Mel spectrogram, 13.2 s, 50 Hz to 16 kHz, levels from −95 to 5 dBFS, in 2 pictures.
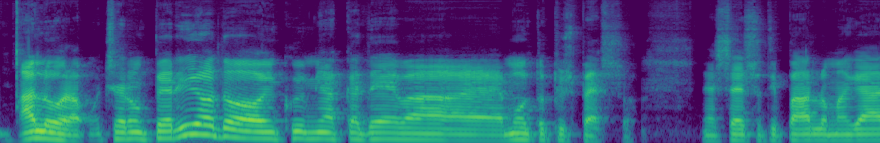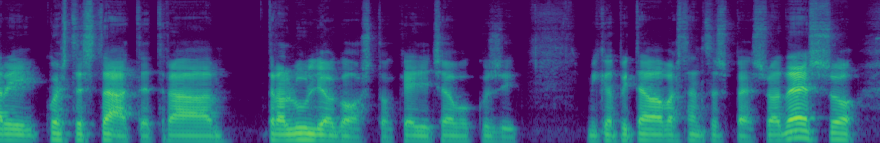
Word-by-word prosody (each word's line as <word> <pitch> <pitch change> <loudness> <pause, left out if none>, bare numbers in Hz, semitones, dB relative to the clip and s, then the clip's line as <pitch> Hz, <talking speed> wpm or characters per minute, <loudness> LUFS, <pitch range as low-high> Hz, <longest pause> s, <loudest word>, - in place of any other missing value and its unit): Allora, 125 -6 +6
c'era 125 +3 -1
un 130 -3 -1
periodo 160 - +5
in 130 -1 0
cui 140 +2 -3
mi 130 0 -2
accadeva, 115 -4 0
ehm, 100 - -4
molto 115 0 -2
più - - -9
spesso. - - -6 0.5
Nel 95 0 -10
senso 105 +1 -2
ti - - -11
parlo 110 0 +1
magari 105 0 -1
quest'estate - - -2
tra 95 -1 -1 0.3
tra 110 -1 0
luglio 110 -1 +1
e - - -1
agosto, 95 0 -7
okay, 100 - -7
diciamo 95 0 -7
così. 85 -3 -14 0.5
Mi 95 - -13
capitava 105 +1 -1
abbastanza 105 0 -7
spesso. 100 +1 -7
Adesso, 125 -1 +3
110 Hz, 140 wpm, -21 LUFS, 100-125 Hz, 0.5 s, Allora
